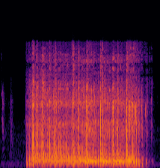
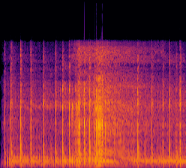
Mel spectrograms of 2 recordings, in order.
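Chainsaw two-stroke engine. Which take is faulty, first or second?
first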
